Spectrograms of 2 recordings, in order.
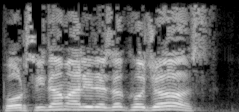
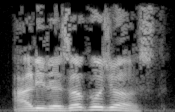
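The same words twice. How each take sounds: First: Full shouted demand, very high; loud, high, frantic shout; raised voice. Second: Raised, higher anxious question; loud, worried, pressing question; urgent demand. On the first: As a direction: yell the question, demanding an answer. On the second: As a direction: demand it loudly, short of a shout. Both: Acted. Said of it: "صدایش را بالا برد".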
